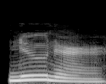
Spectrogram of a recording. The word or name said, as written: nooner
